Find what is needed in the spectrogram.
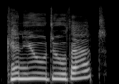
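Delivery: high, regal voice of the Queen; Queen's voice. Acted. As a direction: speak up high like a worried queen.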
